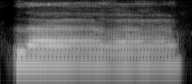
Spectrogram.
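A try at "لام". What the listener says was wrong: Okay, so this time you did a la, and you didn't do the at the end. You have to do a la, sound, okay? When you get to the meme, you close your lips and you stop the air. You stop the sound. La.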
